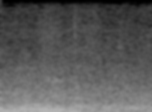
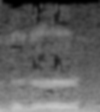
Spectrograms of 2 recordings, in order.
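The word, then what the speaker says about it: Milone: I think I said his name wrong, Richard. Tommy Malone. Malone, what did I say, Molina?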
